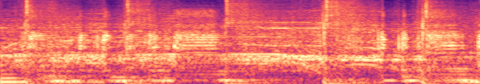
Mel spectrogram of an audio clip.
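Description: Live rock band playing through a club PA, recorded from the audience, with crowd noise mixed in. One long high note is held over the band, sagging a little in pitch near the end.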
